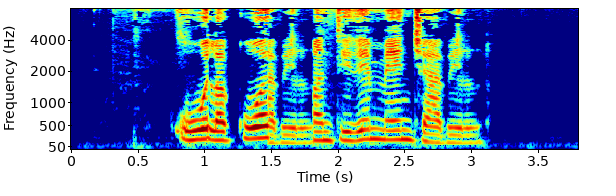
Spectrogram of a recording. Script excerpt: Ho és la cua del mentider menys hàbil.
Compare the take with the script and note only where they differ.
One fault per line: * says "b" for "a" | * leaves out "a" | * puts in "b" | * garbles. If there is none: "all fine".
* leaves out "és"
* says "hàbil" for "del"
